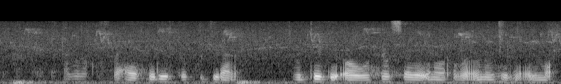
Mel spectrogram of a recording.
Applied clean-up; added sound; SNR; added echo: none; Rain; 11 dB; none.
